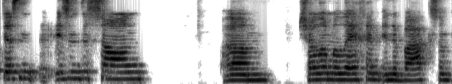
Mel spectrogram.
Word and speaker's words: shalom: that is i think the indication that the emphasis is switching to the first syllable rather than the later syllable right so shalom you see the ah usually in hebrew you don't put the emphasis on the beginning of the word you put it more toward the middle end of the word but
